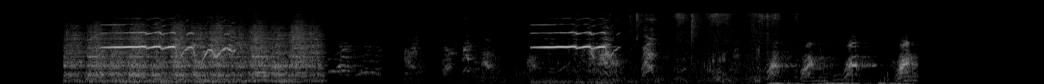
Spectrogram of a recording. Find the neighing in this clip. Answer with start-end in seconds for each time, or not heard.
1.0-2.4, 5.3-6.2.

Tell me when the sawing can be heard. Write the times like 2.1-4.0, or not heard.
0.6-3.3, 6.2-8.0.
